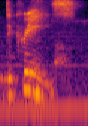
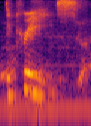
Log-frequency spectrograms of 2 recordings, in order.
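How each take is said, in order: First: The stress is on the second syllable. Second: The stress is on the second syllable.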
